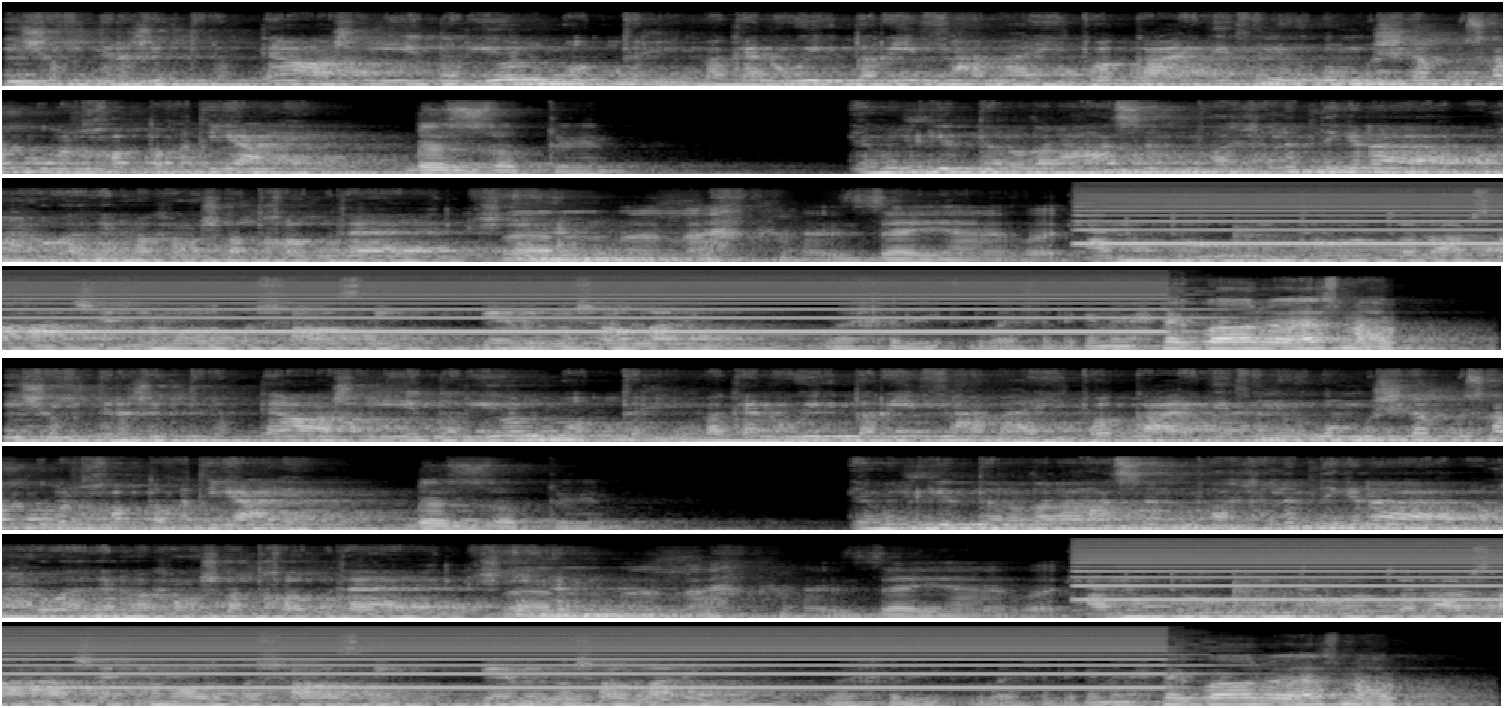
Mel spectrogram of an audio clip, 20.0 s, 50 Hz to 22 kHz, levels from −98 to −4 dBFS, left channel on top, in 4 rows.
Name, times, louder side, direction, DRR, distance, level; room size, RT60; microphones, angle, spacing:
voice 1, 0.0-6.1 7.8-12.1 13.5-17.5, equal, 10° right, 5.1 m, -30 dB
voice 2, 6.3-7.1 11.7-13.6 17.0-17.2 17.7-19.7, left 3 dB, 40° left, 0.8 m, -32 dB
sound 1, 13.6-18.9, left 1 dB, 50° right, 3.6 m, -31 dB
Explosion, 14.1-15.9, right 1 dB, 70° right, 1.5 m, -44 dB
23.0 x 19.0 x 8.8 m
head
